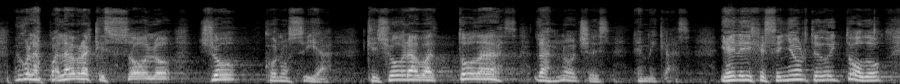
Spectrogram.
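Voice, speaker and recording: In an Argentine accent, a man with a high pitch speaks at a fairly slow pace with very wide pitch swings, amid noticeable background noise and audible room echo. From Venezuela, Italy and Argentina. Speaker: pastor. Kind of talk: sermon.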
